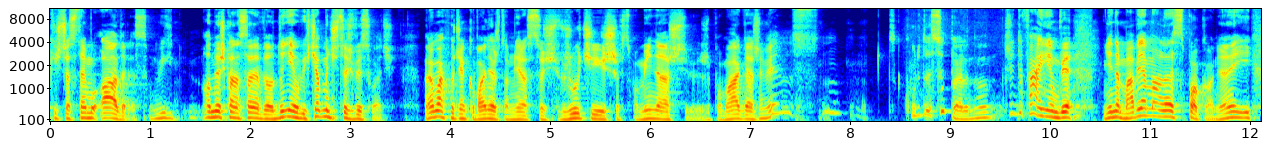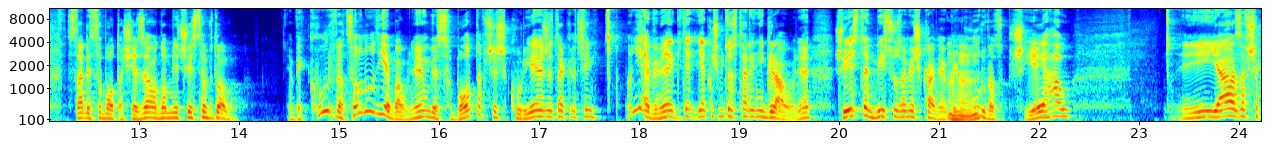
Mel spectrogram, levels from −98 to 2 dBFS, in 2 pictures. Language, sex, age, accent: Polish, male, 20-39, native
